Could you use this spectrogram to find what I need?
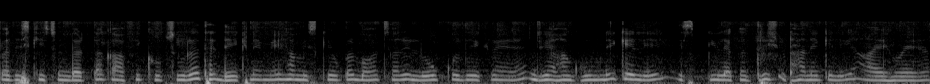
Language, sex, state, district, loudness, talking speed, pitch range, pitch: Hindi, female, Uttar Pradesh, Jalaun, -33 LUFS, 215 wpm, 205-220 Hz, 210 Hz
